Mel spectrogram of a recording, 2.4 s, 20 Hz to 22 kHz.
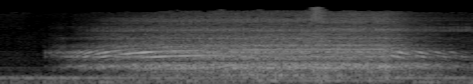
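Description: Midnite Solar Classic 150 charge controller's cooling fan running as the unit powers up and boots: a steady whir that builds up about half a second in and dies away near the end.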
